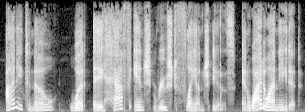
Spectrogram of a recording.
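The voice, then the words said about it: Put-on American Southern accent. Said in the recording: “So I have to say this in a Southern accent.”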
